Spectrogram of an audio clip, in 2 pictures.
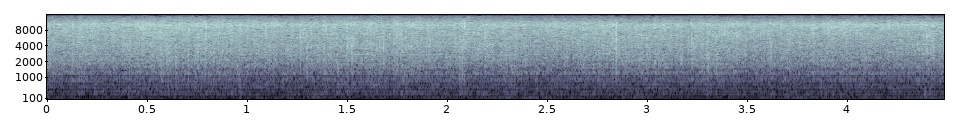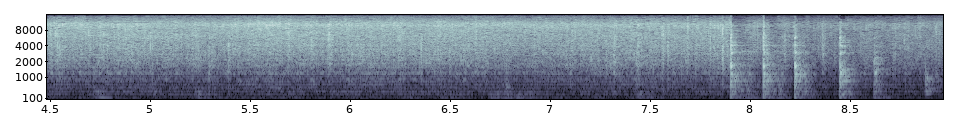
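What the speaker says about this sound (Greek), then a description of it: "Το αφήνετε να τηγανιστεί για 2-3 λεπτά με πολύ συχνό ανακάτεμα." Cauliflower fries in a pan with paprika and garlic, giving a steady loud sizzle, and a burst of sharp scraping clatters near the end as it gets stirred.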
